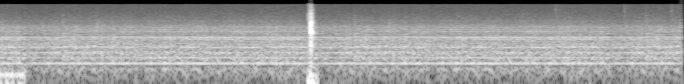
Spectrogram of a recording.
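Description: Steady hum of underground mine ventilation fans and groundwater pumps: a constant airy drone with a few held tones. A single sharp click cuts in about two seconds in.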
